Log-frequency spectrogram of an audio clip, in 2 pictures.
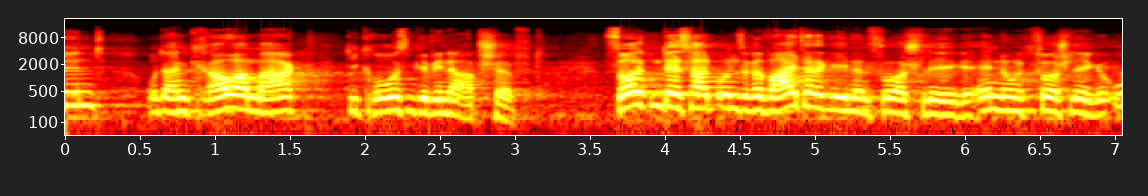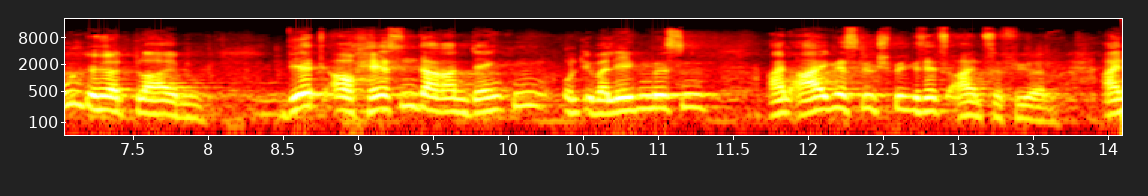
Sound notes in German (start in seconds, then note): none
